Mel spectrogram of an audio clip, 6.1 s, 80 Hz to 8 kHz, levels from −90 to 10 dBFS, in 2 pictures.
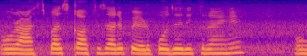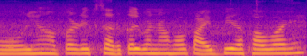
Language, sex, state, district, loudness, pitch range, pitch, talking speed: Hindi, female, Madhya Pradesh, Dhar, -16 LUFS, 225-235 Hz, 230 Hz, 205 wpm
